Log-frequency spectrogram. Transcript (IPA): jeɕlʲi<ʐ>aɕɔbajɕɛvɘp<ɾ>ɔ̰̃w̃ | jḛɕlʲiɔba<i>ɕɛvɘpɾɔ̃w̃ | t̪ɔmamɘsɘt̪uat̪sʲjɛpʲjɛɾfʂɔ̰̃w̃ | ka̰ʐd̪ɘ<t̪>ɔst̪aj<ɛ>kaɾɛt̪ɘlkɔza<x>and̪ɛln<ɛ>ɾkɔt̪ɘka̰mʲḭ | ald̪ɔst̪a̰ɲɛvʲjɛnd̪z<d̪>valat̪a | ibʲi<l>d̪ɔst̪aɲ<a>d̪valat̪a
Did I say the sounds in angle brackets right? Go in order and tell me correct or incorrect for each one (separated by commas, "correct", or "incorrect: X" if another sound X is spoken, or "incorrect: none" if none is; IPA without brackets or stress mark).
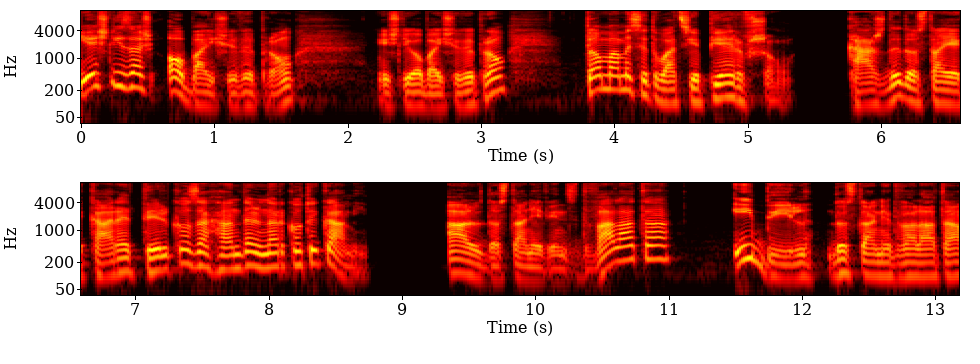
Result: incorrect: z, correct, incorrect: j, incorrect: d̪, correct, correct, incorrect: a, correct, correct, incorrect: ɛ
